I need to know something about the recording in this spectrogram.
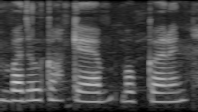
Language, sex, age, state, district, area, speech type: Kashmiri, female, 18-30, Jammu and Kashmir, Kupwara, rural, spontaneous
